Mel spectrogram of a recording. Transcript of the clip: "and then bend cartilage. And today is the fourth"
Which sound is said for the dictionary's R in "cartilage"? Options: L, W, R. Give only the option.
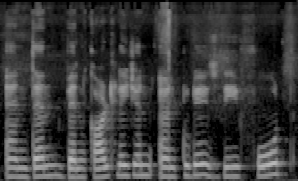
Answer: L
